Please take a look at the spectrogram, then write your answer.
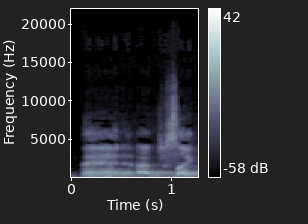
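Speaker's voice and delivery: ordinary talk, nothing marked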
